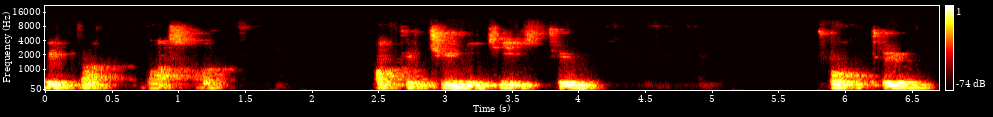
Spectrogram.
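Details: Man with lasting speech difficulty after a left-hemisphere stroke in March 2010, almost 12 years earlier, practising talking in a stroke support communication group; aphasia.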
